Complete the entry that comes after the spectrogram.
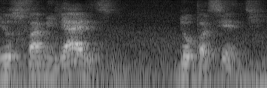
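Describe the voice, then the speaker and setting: A man at medium pitch talks at a fairly slow pace, with audible room echo and noticeable background noise. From southern Brazil, Rio Grande do Sul (Passo Fundo). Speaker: retired physician. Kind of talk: oral history interview.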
